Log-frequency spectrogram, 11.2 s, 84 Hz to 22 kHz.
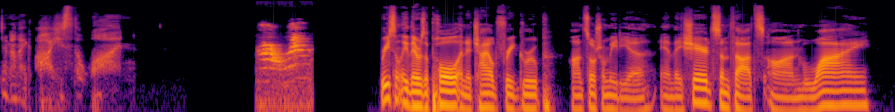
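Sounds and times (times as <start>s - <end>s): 
cat meowing: 3.2s - 4.0s
speech: 4.8s - 11.0s.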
